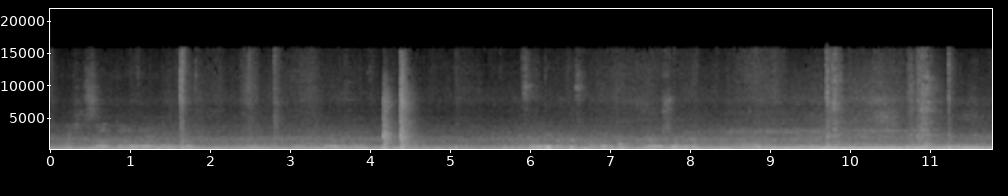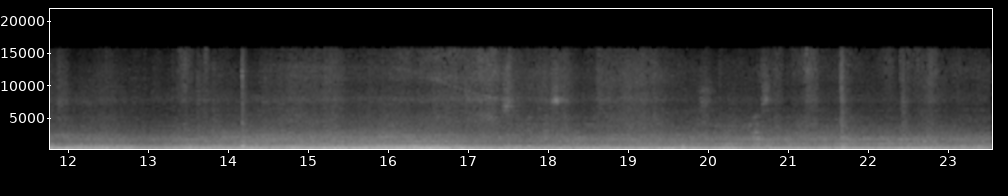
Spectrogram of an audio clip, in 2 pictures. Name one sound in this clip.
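Flat loaves knock and clatter as they are set down on a metal oven ledge.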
